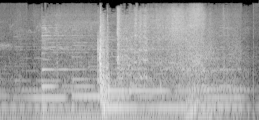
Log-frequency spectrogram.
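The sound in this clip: Someone climbs back into a car, with one sharp thud of a door shutting midway through over a low, steady background hum.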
